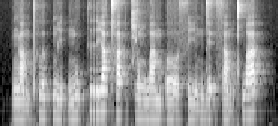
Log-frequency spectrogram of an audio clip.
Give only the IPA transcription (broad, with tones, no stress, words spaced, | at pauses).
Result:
ŋa˩˦mpʰlɯ˦˥k̚mi˨˩t̚ mu˦˥ʔkri˥˩a̯tʰa˦˥k̚ t͡ɕo˧mwa˧mʔɤː˨˩ siː˨˩mde˥˩ʔ sa˨˩mkʰwa˥˩k̚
